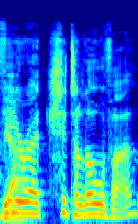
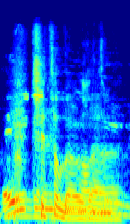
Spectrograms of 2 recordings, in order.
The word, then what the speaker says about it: Věra Chytilová: Věra Chytilová. Věra Chytilová.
